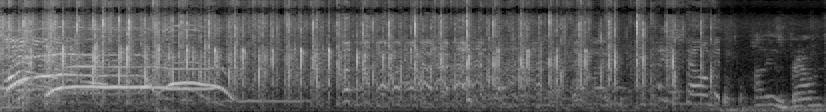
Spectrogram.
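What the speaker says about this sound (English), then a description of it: "Can we give another round of applause?" An audience claps and cheers at a book signing in New York City, starting loud with bright whoops, then thinning into scattered clapping and chatter before fading out.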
